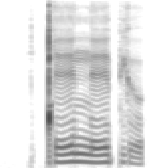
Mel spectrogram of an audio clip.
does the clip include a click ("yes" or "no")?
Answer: yes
